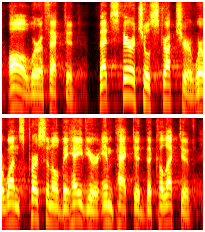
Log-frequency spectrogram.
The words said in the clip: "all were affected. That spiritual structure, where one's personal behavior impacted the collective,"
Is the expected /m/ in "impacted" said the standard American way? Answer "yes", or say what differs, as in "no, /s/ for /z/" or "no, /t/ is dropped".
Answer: yes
